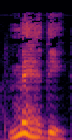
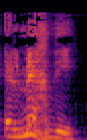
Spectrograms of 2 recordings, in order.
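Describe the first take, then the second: First: "Mehdi" with a light breathed h, no rasp; soft H. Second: "Mehdi" with a raspy j before the d; hard H. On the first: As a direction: say "Mehdi" softly as Me-hdi. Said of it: "No, el Mehdi no". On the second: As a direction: say "Mehdi" as Mejdi. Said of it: "el Mehdi no". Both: Shown as a demonstration.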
